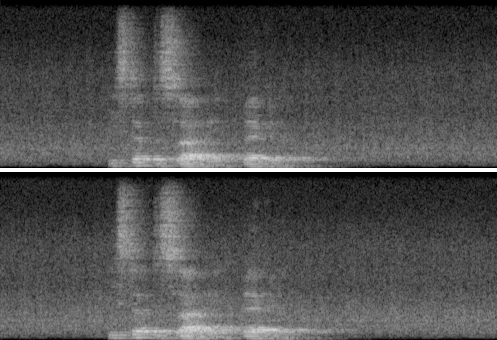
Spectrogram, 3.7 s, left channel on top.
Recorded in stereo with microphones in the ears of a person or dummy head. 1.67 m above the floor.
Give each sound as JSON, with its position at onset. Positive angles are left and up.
{"t": 0.8, "sound": "a man speaking", "side_deg": -25, "distance_m": 0.7}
